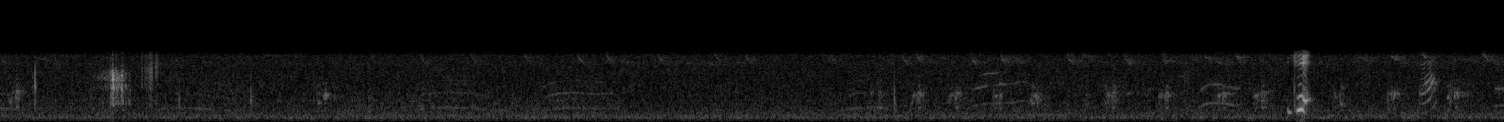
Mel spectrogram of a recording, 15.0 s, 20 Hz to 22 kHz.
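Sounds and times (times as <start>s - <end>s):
chickens clucking: 0.0s - 2.2s, 3.1s - 6.1s, 8.4s - 15.0s.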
